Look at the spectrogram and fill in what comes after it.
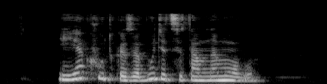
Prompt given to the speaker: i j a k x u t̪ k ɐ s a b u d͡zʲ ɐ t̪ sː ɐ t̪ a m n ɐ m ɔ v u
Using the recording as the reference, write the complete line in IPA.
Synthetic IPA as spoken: i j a k x u t̪ k ɐ z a b u d͡zʲ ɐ t̪ sː ɐ t̪ a m n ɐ m ɔ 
